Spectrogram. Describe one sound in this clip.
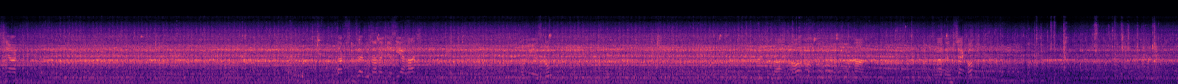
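A harrow rattles over the soil.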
